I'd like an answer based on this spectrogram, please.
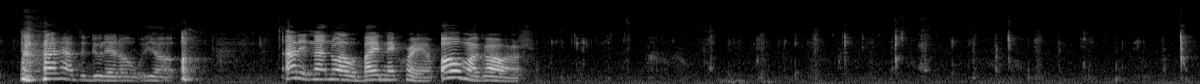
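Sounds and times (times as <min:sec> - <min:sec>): person chewing chicken: 0:05.3 - 0:12.0.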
